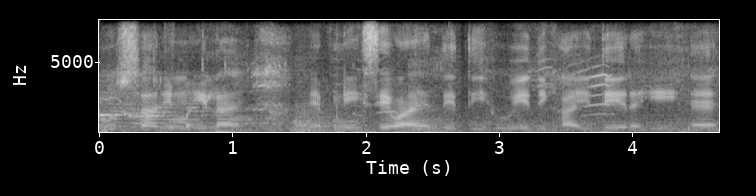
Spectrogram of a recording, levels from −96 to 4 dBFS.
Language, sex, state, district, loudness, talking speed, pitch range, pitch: Hindi, male, Chhattisgarh, Raipur, -18 LUFS, 140 wpm, 125-135 Hz, 130 Hz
